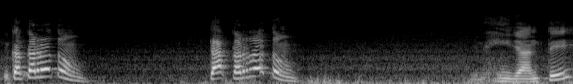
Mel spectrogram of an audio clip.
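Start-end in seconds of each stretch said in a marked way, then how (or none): 0.0-2.9 very high, indignant demand; outraged rebuke. Acted. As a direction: challenge them in high-pitched outrage. Acted outraged rebuke of idol makers.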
